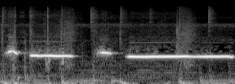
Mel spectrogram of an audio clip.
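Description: Whistling in a series of clear, steady, single-pitch notes: a short blip, a note of about half a second, another blip, then a longer held note of about a second, over faint background music.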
